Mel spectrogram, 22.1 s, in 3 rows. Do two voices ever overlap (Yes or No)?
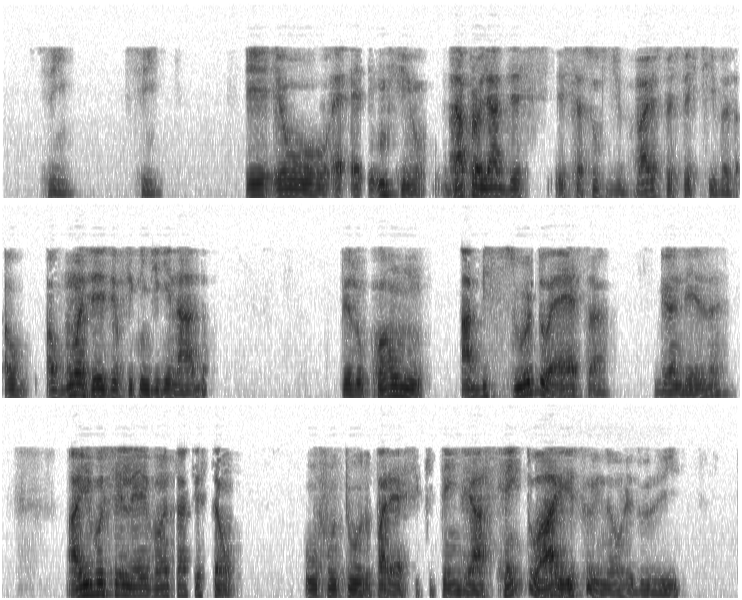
No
